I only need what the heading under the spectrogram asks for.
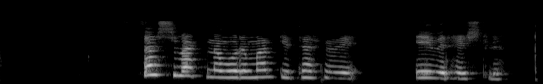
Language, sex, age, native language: Icelandic, female, 11, Icelandic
